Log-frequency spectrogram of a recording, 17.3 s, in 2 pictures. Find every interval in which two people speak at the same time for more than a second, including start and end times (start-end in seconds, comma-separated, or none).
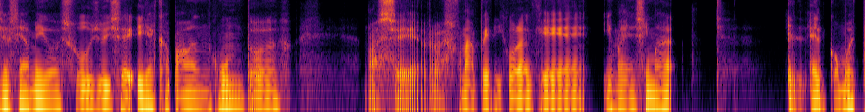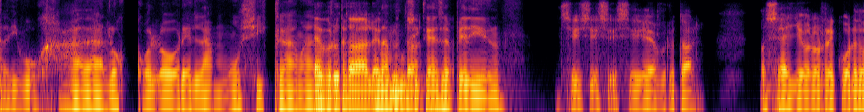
11.8-13.0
